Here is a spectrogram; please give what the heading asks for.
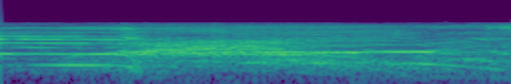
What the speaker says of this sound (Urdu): دونوں ہاتھ بلند کر کے نعرہ ہے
